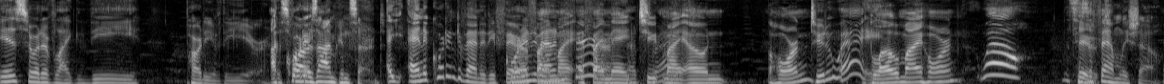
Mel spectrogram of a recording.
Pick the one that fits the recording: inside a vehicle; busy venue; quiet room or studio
busy venue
